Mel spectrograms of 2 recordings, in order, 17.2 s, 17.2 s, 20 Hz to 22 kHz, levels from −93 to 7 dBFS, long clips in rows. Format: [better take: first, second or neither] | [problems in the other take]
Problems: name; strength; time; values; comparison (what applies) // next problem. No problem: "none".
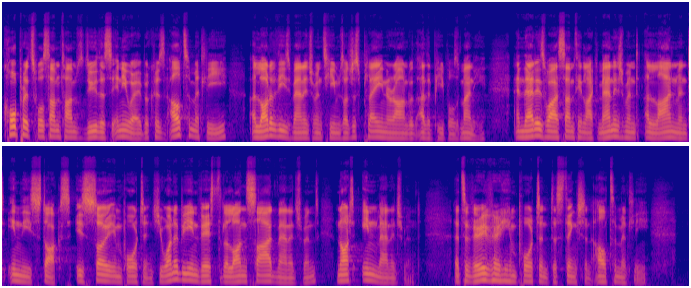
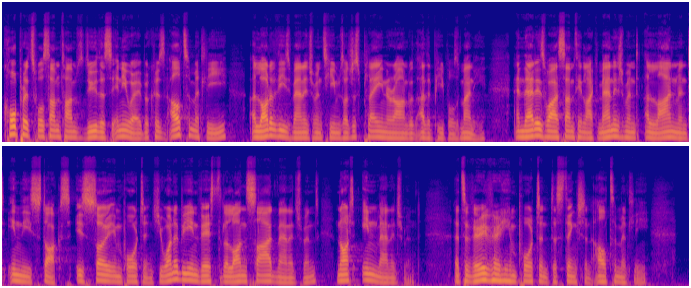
second | thin; very slightly; fading below 500 Hz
